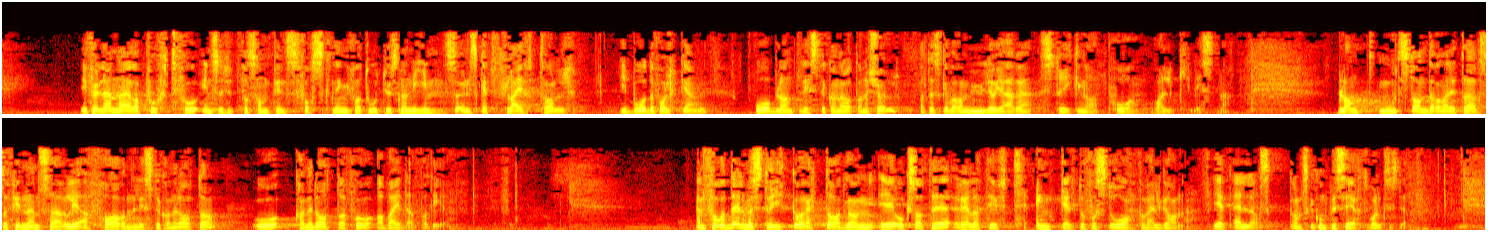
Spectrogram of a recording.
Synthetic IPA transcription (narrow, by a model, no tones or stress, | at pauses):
ɪfœlənəɾɑpʰʊʁt̪fʁɔʔɪnst̪ɪt̪ʰʉt̪ːfɔsɑmfʉnsfɔʁsknɪŋfʁɔt̪ʰuːt̪ʰʉːsən̩ɔniːsɔœnskəɛt̪flæɪʁt̪ʰɑl | ɪboːd̪əfɔlkə | ɔblɑnt̪lɪst̪əkʰɑnd̪ɪd̪ɑːt̪ənəʃøːlɑt̪̚d̪ɛskɑlʋæːɾəmʉːlɪɔjæːʁəst̪ɾyːkɪŋɑʁpʰɔʋɑ̰lɡlɪ̰st̪ənə̰ | blɑnt̪muːt̪st̪ɑnd̪əʁɑnəɑd̪ɛɪt̪ːəhæːʁsɔfɪnːəɾɛnsæːʁlɪʔæʁfɑːʁənəlɪst̪əkʰɑnd̪ɪd̪ɑːt̪əɾʔɔkʰɑnd̪ɪd̪ɑːt̪əfɾɔʔɑɾbæɪd̪ə̰ʁpʰɑʁt̪ʰḭːə̰n | ɛnfɔʁd̪eːlmɛst̪ɾyːkəɔʁɛt̪ːəɑːd̪ɡɑŋɛɔksɔɑt̪̚d̪ɛɛɾɛlɑt̪ʰiːft̪ɛŋkəlt̪ɔfɔʂt̪oːfɔʁʋɛlɡəʁɑnə̰ɪɛt̪ʰɛlːə̰ʁsɡ̥ɑnskəkʊmplɪseːʁt̪ʋɑlɡsʏst̪ḛːm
